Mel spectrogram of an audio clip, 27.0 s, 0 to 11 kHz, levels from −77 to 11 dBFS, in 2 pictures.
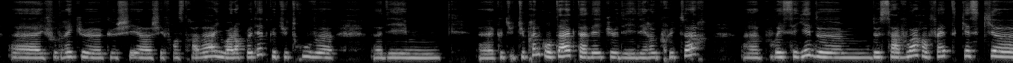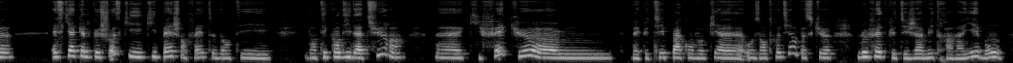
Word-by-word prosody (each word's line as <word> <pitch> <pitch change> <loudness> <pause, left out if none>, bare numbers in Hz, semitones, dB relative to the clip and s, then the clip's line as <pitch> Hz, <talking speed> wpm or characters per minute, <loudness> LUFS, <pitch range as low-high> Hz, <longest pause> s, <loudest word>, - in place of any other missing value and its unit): Heu, 195 -2 +1
il 185 - -7
faudrait 210 +3 -3
que 205 -4 -1
que 195 +1 -10
chez, 200 +2 -4
heu, 185 -1 +1
chez 190 +2 -9
France 190 -1 -10
Travail, 220 +5 +1
ou 195 - +1
alors 195 +1 +3
peut-être 315 +11 -2
que 225 - -1
tu 215 -1 -9
trouve, 225 -2 -3
heu 195 -3 0 0.6
heu, 185 0 -3
des, 190 +1 -3
mmh, 185 0 -2 0.5
heu, 175 0 -2
que 210 +4 -7
tu 210 -2 -11
tu 220 +3 -4
prennes 315 +9 -2
contact 245 +2 +7
avec, 205 0 +2
heu, 210 - +2
des 190 -1 -4
des 190 +1 -3
recruteurs, 210 - -1 0.5
heu, 190 0 -4
pour 215 -1 -1
essayer 225 +6 +2
de, 210 -4 +4
mmh, 195 0 -4
de 215 +1 +3
savoir, 225 +5 +2
en 225 - +1
fait, 245 +3 -3
qu'est-ce 255 -1 0
que 225 -5 +3 0.5
est-ce 215 +1 +1
qu'il 265 - +7
y 260 - +10
a - - -2
quelque 230 -4 +3
chose 205 - -1
qui 220 -3 +1
qui 220 +1 -2
pêche, 240 +2 +1
en - - -4
fait, 200 +3 -6
dans 175 -1 -5
tes 170 -1 -5 0.4
dans 185 0 -5
tes 210 +4 -2
candidatures? 210 - +2 0.5
Heu, 190 -1 -2
qui - - -14
fait 170 +1 -1
que, 230 -8 +5
mmh, 175 -1 -3 0.3
beh, 170 -2 -1
que 170 - -7
tu 200 +5 -8
es 200 - -3
pas 195 -1 +3
convoqué 175 -1 -1
aux 180 -2 -5
entretiens, 210 - -4
parce 185 -6 -5
que 185 -2 -4 0.3
le 220 +2 +6
fait 225 0 +3
que 185 - -7
tu 175 0 -6
es - - 0
jamais 180 +2 -1
travaillé, 170 +6 -2
bon, 200 +2 0
200 Hz, 180 wpm, -23 LUFS, 185-220 Hz, 0.6 s, y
